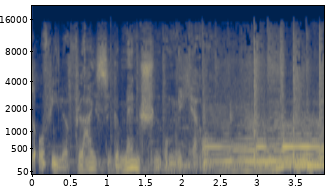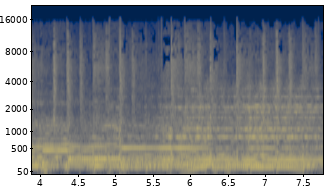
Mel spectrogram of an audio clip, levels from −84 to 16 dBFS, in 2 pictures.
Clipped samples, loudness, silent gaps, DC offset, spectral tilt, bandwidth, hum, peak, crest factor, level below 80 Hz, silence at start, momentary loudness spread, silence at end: under 0.1%; -17 LUFS; none; under 0.1%; -4.5 dB/octave; 17 kHz; none; -2 dBFS; 14 dB; -44 dBFS; 0 s; 10 LU; 0 s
